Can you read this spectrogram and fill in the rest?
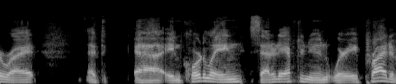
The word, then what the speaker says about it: Coeur d'Alene: Anyway, no, so it's pronounced Coeur d'Alene, and it was in Kootenai, Kootenai County. Little, that's how it's pronounced. I thought it was Yee-hoo.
